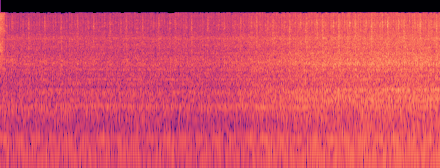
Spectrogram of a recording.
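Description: A vehicle engine idling with a steady low hum. A hiss grows louder over the last second or so.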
